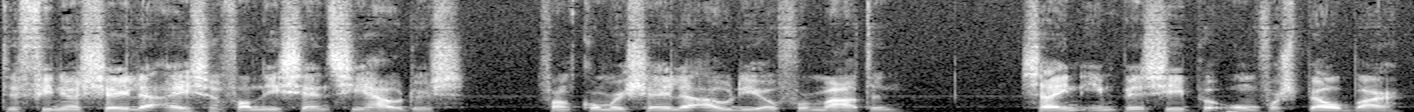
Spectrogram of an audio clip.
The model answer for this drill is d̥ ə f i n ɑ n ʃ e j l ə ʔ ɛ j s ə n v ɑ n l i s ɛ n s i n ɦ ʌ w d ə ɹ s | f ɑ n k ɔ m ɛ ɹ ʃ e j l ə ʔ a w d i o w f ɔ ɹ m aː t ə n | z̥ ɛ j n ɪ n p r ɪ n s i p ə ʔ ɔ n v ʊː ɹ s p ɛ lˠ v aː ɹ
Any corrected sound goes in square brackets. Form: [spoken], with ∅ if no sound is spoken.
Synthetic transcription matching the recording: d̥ ə f i n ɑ n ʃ e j l ə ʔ ɛ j s ə n v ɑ n l i s ɛ n s i [∅] ɦ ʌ w d ə ɹ s | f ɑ n k ɔ m ɛ ɹ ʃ e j l ə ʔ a w d i o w f ɔ ɹ m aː t ə n | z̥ ɛ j n ɪ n p r ɪ n s i p ə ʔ ɔ n v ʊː ɹ s p ɛ lˠ [b] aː ɹ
